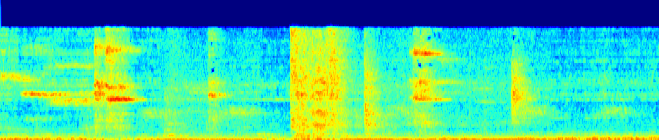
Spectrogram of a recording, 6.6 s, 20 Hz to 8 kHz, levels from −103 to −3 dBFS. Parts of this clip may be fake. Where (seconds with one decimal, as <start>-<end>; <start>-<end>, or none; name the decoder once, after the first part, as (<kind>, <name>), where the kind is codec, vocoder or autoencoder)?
0.0-1.6 (vocoder, HiFi-GAN); 2.6-3.4; 5.5-6.6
